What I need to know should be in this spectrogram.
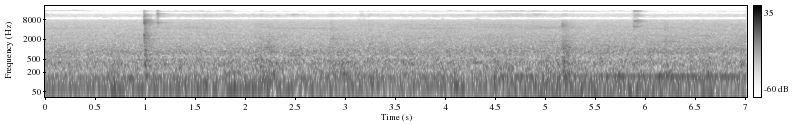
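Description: The bus rattles and clunks as it drives.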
